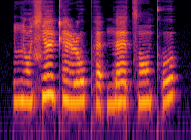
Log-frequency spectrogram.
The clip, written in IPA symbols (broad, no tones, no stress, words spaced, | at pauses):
ʎɔ̃ɕɛ̃ kʼẽɭopʰɛʔ nɛ t͡sɔ̃kʰʊ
